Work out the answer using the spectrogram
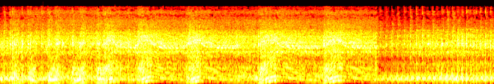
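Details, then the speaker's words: Warm chainsaw revving up and down cleanly, crisp buzz following throttle smoothly; runs well once warm, a bit sluggish from the carburetor when cold. "This saw right here runs really good once it gets warmed up. It's a little bit sluggish when, and that's just a carburetor on it when you first crank it up. Once it gets some heat in it and the cylinder on it, it does really good."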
